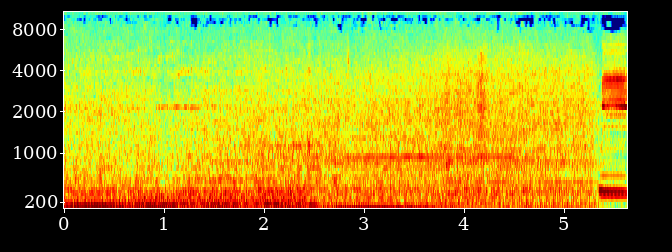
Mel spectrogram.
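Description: A 1936 BMW 326's six-cylinder engine running as the cabriolet drives up. Its note drops about two and a half seconds in and fades as it slows to a stop. A car horn toots near the end.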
